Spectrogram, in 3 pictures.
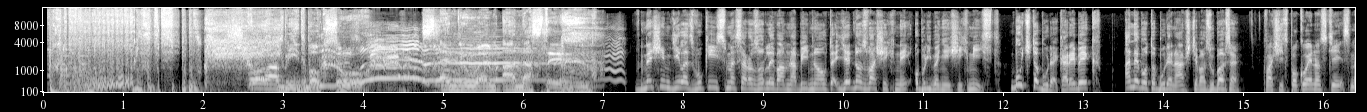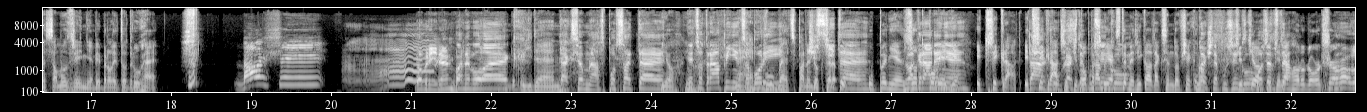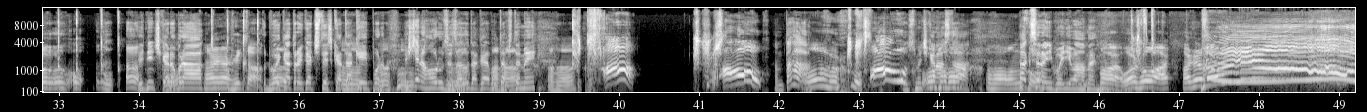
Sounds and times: Beatboxing: 0.0s - 3.9s, 34.8s - 35.7s, 39.2s - 39.9s, 40.9s - 41.4s
Speech: 2.4s - 4.1s, 4.8s - 17.9s, 21.0s - 40.2s, 41.3s - 47.9s.

